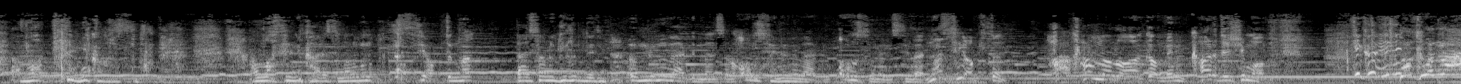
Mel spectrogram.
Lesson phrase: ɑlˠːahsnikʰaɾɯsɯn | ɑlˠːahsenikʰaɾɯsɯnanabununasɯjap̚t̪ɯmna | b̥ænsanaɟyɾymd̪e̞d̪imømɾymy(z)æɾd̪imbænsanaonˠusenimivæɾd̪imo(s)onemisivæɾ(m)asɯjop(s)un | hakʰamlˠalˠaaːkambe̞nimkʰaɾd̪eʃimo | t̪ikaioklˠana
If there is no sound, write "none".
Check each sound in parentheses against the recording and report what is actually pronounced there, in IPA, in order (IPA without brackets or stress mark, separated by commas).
v, s, n, s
